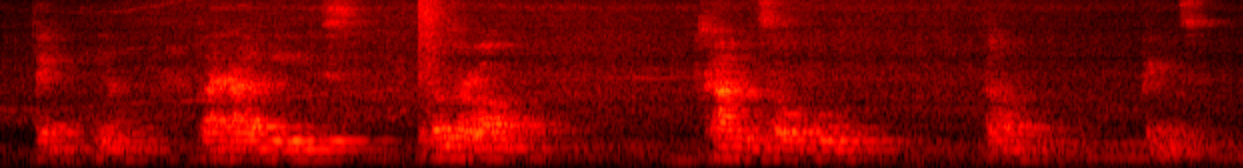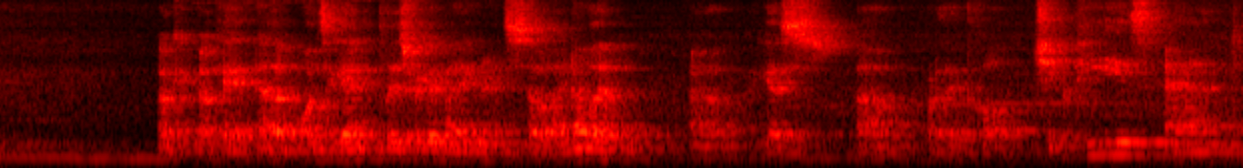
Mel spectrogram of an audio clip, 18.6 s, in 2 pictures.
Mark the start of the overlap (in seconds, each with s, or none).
none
